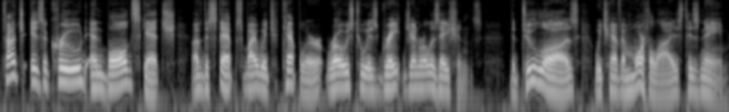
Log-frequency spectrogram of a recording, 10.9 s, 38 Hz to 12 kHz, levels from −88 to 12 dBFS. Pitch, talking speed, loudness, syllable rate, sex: 130 Hz, 135 wpm, -17 LUFS, 3.7 syllables/s, male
